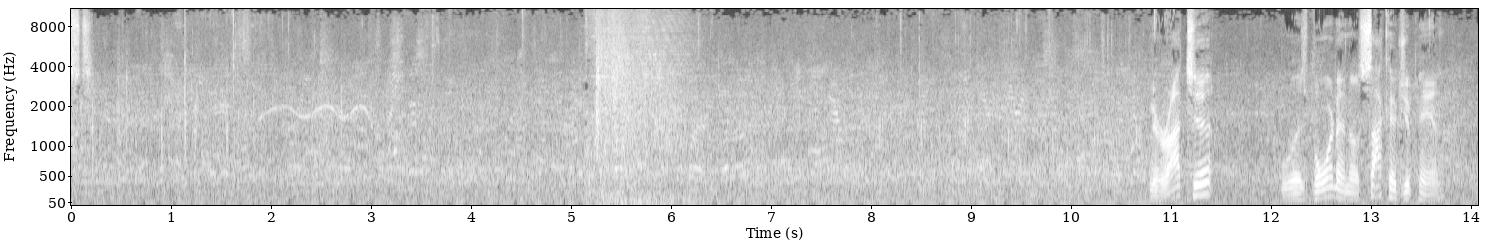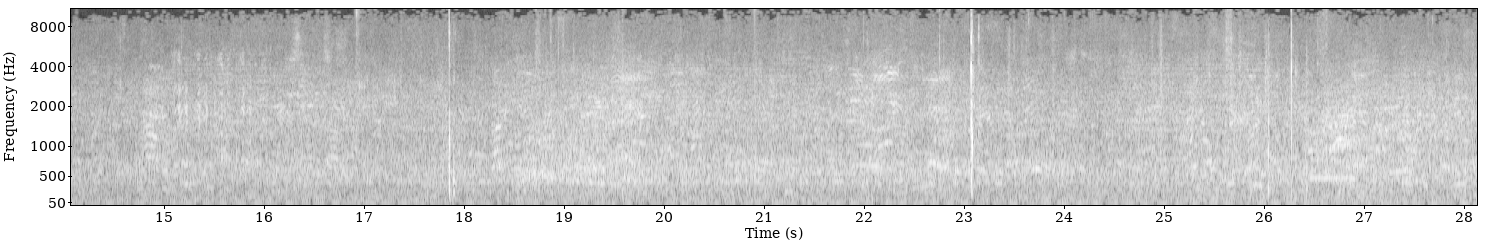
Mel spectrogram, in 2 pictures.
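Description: A crowd murmurs steadily outdoors.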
